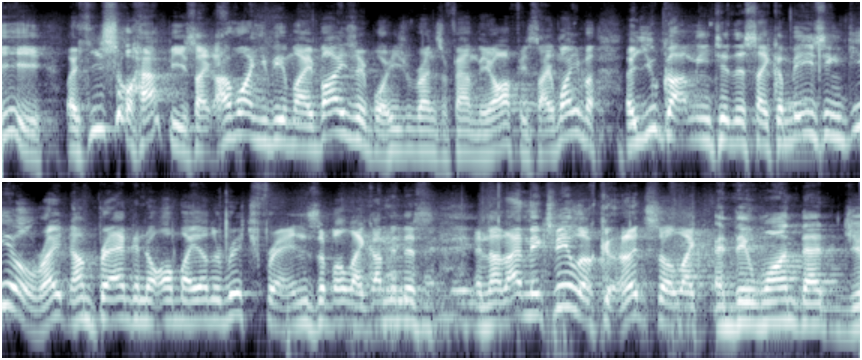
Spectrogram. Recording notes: We were lucky enough to record this episode with him during How To Web.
